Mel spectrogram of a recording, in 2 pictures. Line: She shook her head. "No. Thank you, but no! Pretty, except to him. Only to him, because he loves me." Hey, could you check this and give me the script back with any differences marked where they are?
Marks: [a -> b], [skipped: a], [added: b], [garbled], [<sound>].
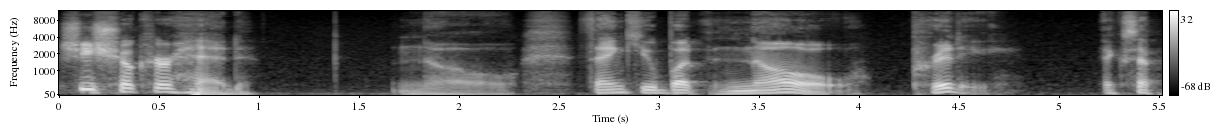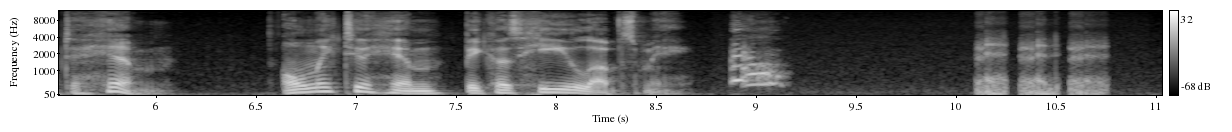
She shook her head. "No. Thank you, but no! Pretty, except to him. Only to him, because he loves me." [bark] [laugh]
